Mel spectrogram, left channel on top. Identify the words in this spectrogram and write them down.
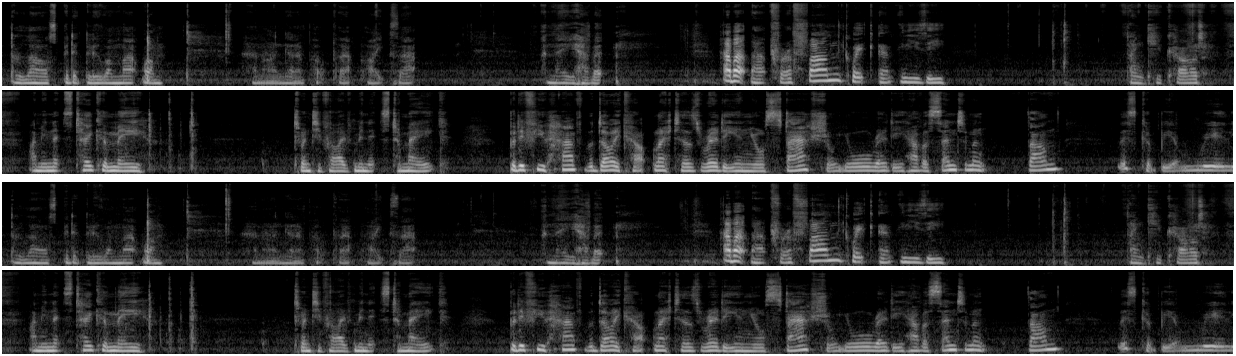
The last bit of glue on that one. And I'm going to put that like that. And there you have it. How about that for a fun, quick and easy thank you card? I mean, it's taken me 25 minutes to make. But if you have the die cut letters ready in your stash, or you already have a sentiment done, this could be a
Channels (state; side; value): normal; both; correlation 0.77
